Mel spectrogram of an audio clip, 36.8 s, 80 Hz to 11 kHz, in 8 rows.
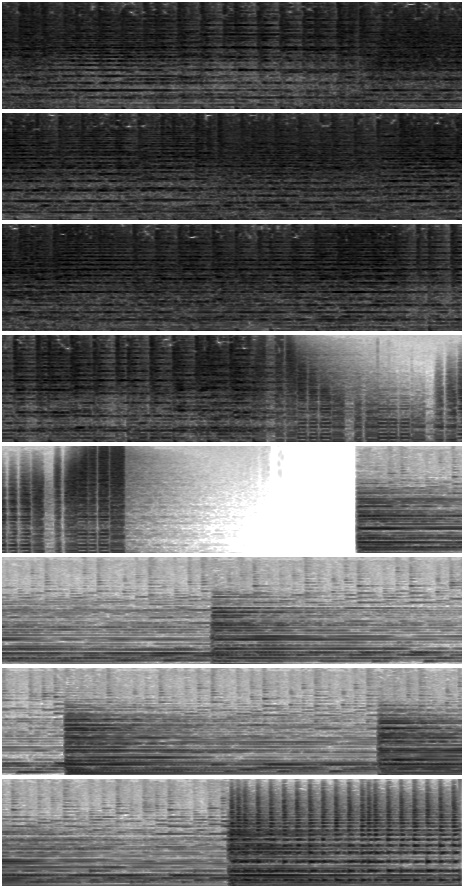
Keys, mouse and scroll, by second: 0.3 a, 0.3 s, 0.9 r, 2.5 middle click, 2.7 scroll down 3, 2.8 middle click, 3.6 middle click, 3.9 r, 4.6 g, 4.9 scroll up 3, 5.0 shift+middle click, 5.4 s, 5.9 scroll up 2, 6.0 scroll down 2, 6.2-8.6 shift+middle drag, 8.6 g, 22.7 click, 24.8 a, 25.0 s, 26.5 r, 29.4 g, 31.8-33.5 middle drag, 33.5 g.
